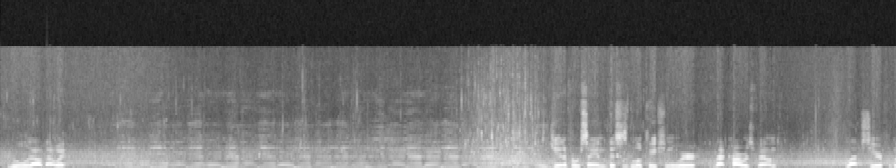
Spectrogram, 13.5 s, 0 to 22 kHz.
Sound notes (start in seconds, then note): 6.6 water gently rushing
